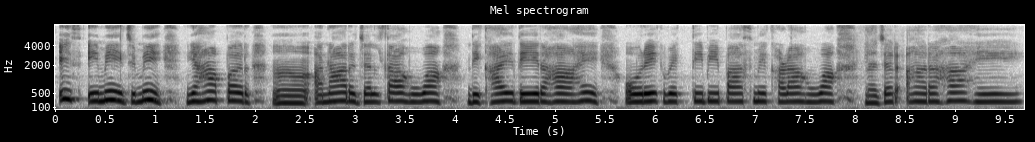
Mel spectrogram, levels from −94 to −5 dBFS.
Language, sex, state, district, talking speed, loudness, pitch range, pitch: Hindi, female, Rajasthan, Jaipur, 150 wpm, -16 LUFS, 235-255 Hz, 245 Hz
